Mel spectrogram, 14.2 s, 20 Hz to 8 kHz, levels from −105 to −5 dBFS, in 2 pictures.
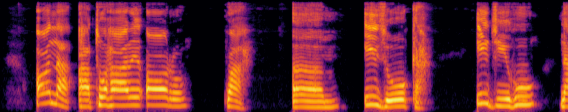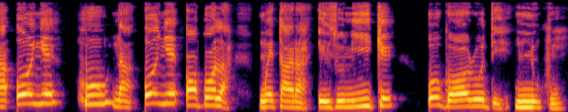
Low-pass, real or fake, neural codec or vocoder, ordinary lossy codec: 7.2 kHz; real; none; none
